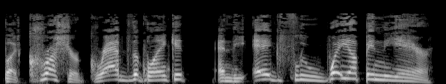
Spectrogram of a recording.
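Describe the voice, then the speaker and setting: Unhurried, animated woman storyteller. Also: medium pitch, no echo, clean studio sound. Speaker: storybook reader. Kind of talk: animated children's read-aloud narration.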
